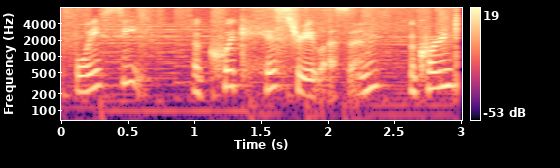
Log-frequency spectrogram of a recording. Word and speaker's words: Boise: the city of Boise says it should be pronounced. And it's Boise.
